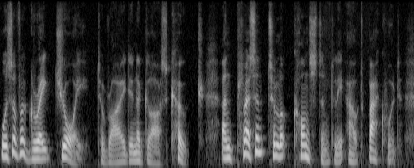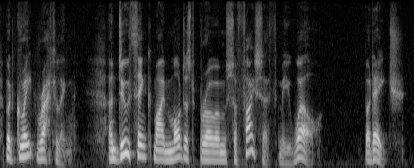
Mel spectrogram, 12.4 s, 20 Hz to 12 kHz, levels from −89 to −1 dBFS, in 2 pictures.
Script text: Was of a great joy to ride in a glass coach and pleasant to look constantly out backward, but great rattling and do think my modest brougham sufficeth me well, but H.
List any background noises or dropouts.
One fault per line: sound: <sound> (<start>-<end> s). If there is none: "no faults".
sound: dropout (2.8-3.0 s)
